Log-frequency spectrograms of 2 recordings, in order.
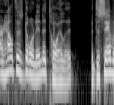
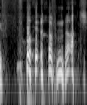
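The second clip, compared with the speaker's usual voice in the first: slow, drawn out through laughter; words stretched by a laugh; laughing while talking; 2 semitones higher, much slower than usual. Real, not acted. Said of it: "I don't know why you're laughing".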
